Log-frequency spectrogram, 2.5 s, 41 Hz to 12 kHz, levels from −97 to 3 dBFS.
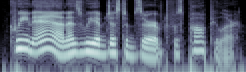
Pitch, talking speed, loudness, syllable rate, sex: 195 Hz, 220 wpm, -17 LUFS, 6.3 syllables/s, female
